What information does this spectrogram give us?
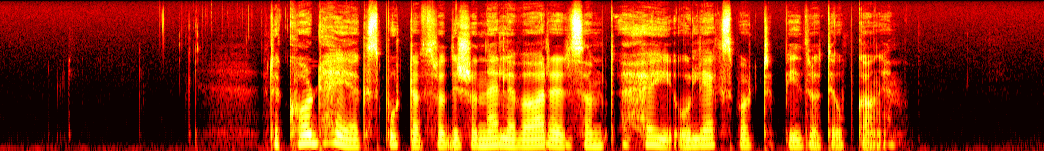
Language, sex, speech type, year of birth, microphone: Norwegian, female, read, 1978, Shure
